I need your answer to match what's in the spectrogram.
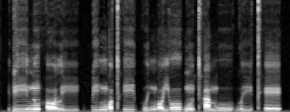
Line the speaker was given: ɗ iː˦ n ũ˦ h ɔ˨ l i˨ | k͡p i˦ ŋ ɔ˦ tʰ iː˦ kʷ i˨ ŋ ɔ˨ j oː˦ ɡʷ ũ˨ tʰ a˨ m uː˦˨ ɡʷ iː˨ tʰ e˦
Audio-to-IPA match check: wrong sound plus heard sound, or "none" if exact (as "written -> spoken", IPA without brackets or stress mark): none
